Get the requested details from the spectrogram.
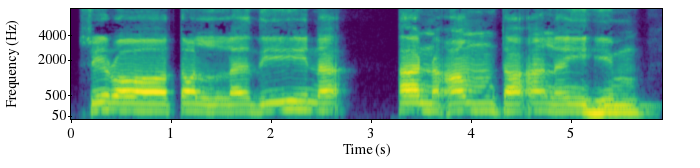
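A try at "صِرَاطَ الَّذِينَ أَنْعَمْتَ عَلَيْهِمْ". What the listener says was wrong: Di sini tadi terpantul. Siratal ladzina an'am. Jangan sampai terpantul. Na'an'amta. Siratal ladzina an'amta alaihim. Nah, boleh ditahan di sini satu harokat. Nun juga punya sifat bainiyah. An'amta, an'amta.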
